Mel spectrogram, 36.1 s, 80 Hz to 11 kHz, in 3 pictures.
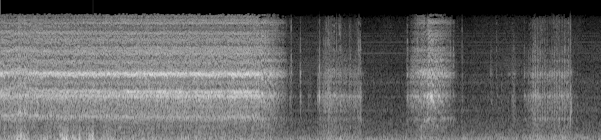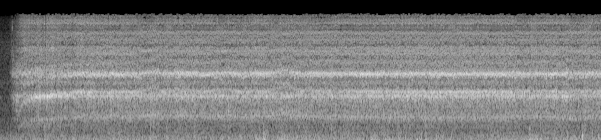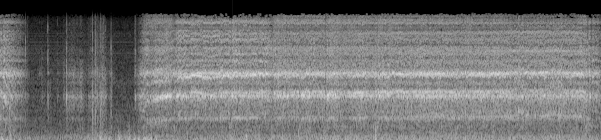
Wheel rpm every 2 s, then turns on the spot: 160, 160, 100, 10, 20, 10, 110, 160, 160, 160, 160, 160, 20, 80, 160, 160, 160, 140.
6-8 10-12 24-26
